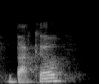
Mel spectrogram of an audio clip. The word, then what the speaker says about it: Bucko: Bucko. – Oh, I was going to say, please say it properly, though. Don't say it the way we horrible Americans say it.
